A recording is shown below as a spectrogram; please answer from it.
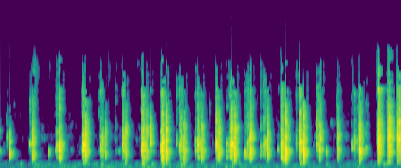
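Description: Wooden spoon pressing and scraping blended papaya puree through a fine metal mesh strainer: short wet scraping strokes about three a second, coming closer together near the end.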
